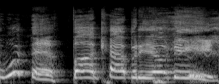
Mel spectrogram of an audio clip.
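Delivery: high, mock-alarmed mother's voice; shocked mom. Mom pulling back the comforter, mock alarmed. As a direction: imitate a startled mom seeing the wounds. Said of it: "She said".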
